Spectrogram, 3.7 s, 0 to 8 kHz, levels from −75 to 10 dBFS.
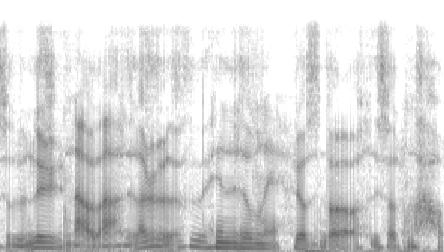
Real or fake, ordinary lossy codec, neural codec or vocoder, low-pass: fake; none; autoencoder, 22.05 kHz, a latent of 192 numbers a frame, VITS, trained on many speakers; 7.2 kHz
